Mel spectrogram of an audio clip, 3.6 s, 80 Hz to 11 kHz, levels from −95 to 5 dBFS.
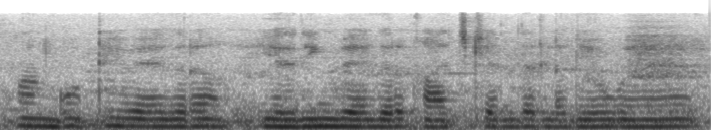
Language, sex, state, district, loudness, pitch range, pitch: Hindi, female, Chhattisgarh, Raipur, -16 LUFS, 175-185 Hz, 180 Hz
